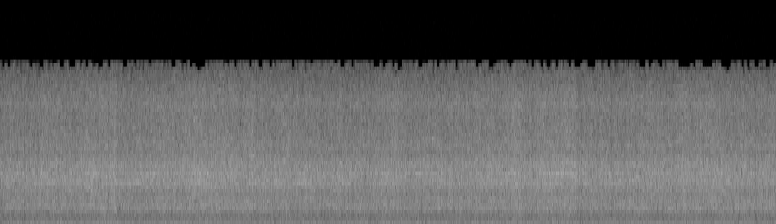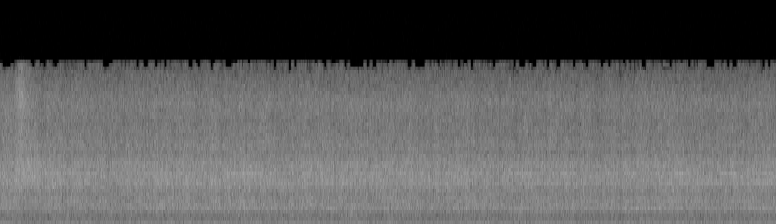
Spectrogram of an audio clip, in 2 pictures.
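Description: Steady mechanical noise of background machinery running, a constant low hum under an even hiss.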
